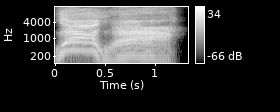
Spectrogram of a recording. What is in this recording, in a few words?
Male Imp Attack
